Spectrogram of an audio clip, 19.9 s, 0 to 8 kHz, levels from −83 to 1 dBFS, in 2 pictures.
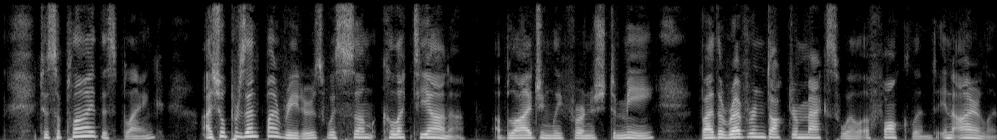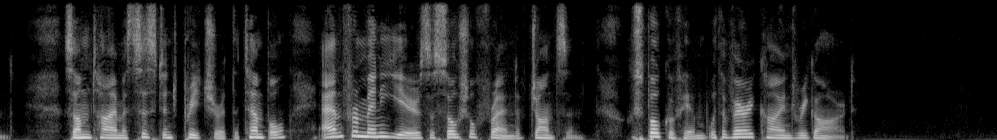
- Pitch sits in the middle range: Yes, medium, 155 Hz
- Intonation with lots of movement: No, average, 4.2 semitones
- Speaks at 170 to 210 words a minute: No, average, 150 wpm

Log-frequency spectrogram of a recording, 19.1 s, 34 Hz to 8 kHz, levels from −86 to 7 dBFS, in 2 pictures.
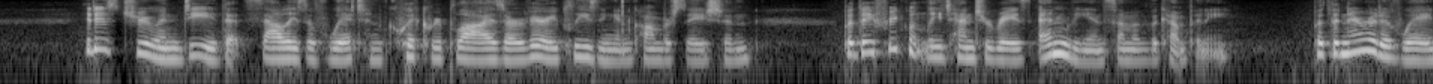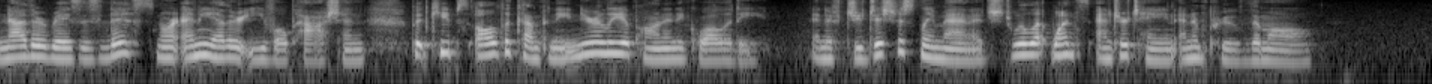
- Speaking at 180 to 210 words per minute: Yes, average, 190 wpm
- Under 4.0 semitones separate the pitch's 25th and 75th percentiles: No, average, 5.0 semitones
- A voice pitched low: No, medium, 180 Hz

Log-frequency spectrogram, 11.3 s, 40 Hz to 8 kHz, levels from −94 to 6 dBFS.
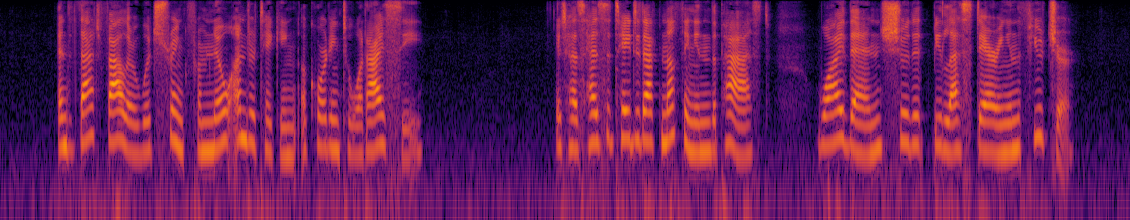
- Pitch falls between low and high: No, high, 230 Hz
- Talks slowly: No, average, 165 wpm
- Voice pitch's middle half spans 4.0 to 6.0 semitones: No, average, 3.6 semitones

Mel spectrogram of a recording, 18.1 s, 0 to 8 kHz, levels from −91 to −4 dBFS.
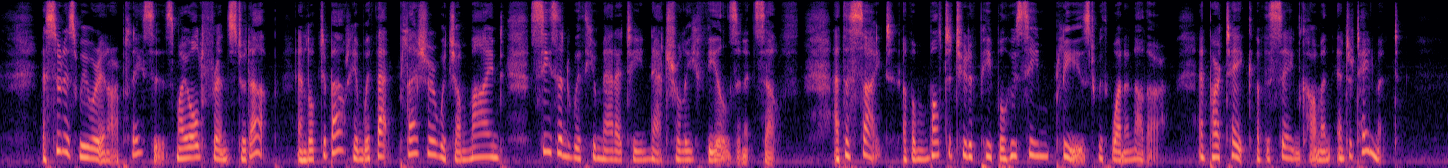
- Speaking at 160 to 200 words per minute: Yes, average, 170 wpm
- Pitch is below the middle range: No, high, 190 Hz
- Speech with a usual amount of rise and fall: No, wide, 5.7 semitones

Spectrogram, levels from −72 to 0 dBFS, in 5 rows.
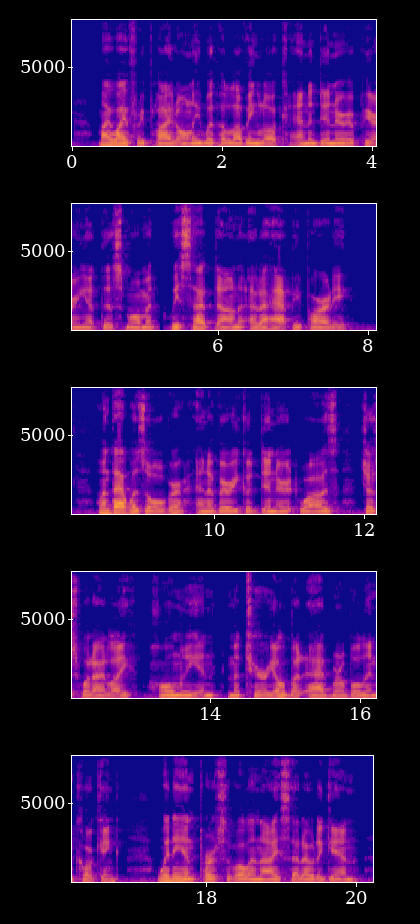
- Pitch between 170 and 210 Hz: No, low, 115 Hz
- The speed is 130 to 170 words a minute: Yes, average, 150 wpm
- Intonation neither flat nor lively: No, narrow, 1.7 semitones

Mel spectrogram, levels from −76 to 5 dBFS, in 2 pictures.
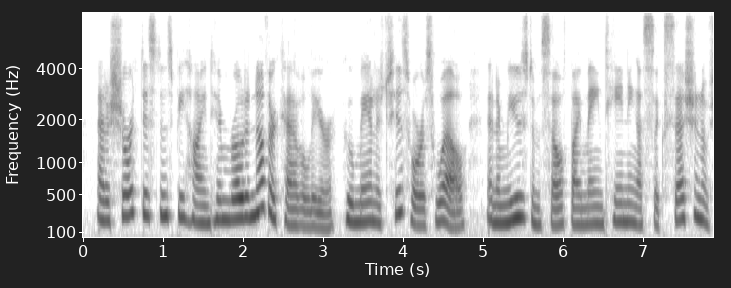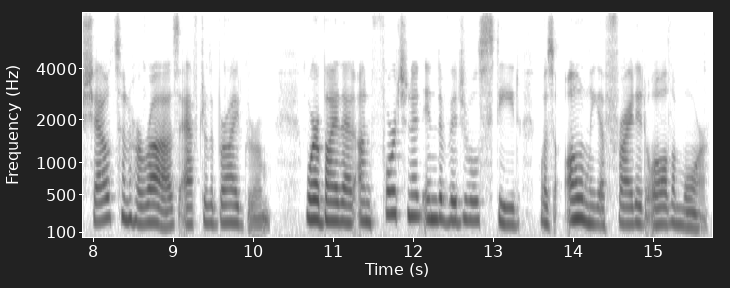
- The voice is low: No, high, 195 Hz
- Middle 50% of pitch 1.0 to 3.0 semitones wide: No, average, 4.3 semitones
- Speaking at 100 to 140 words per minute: No, average, 150 wpm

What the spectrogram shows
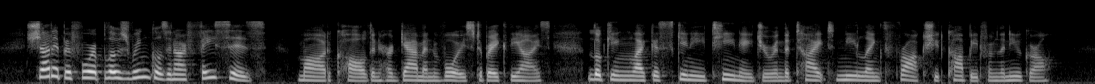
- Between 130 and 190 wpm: No, fast, 205 wpm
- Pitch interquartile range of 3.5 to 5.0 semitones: Yes, average, 4.7 semitones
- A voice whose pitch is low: No, high, 190 Hz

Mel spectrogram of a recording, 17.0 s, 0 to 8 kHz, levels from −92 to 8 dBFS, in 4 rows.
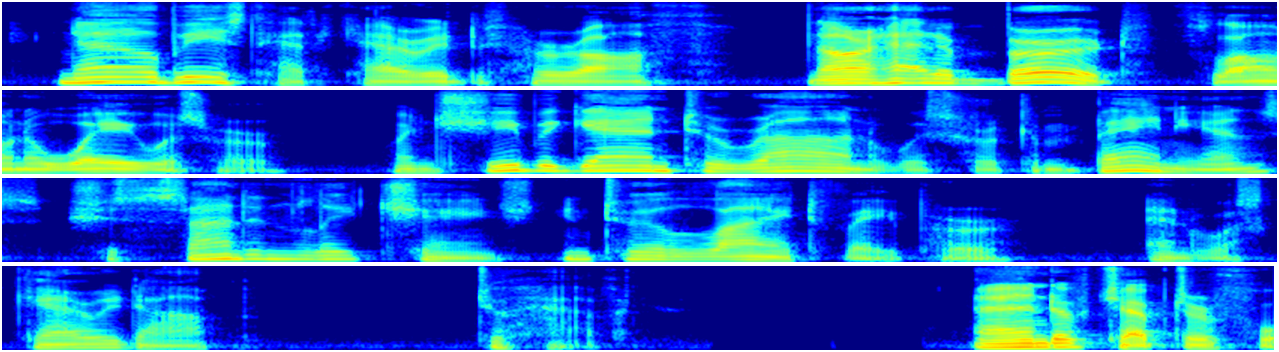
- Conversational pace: No, slow, 125 wpm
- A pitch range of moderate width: No, wide, 6.4 semitones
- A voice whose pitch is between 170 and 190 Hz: No, low, 115 Hz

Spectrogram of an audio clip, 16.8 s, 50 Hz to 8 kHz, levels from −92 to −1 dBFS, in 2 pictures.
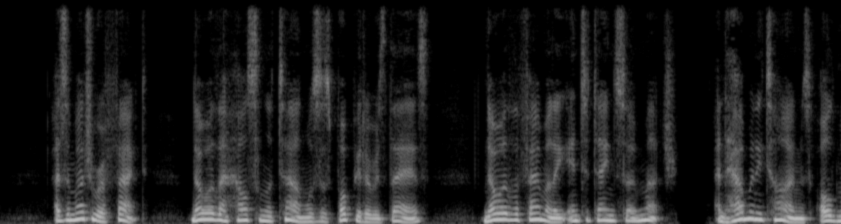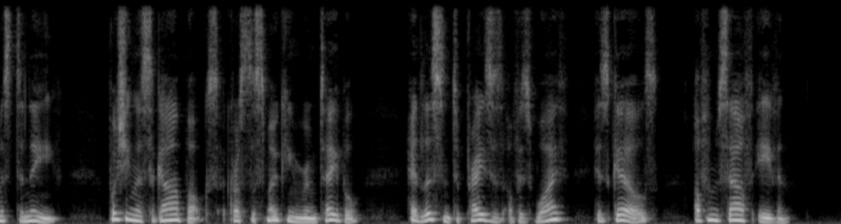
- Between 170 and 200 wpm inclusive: Yes, average, 180 wpm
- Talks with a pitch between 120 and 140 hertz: No, medium, 180 Hz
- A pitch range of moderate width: No, wide, 6.2 semitones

